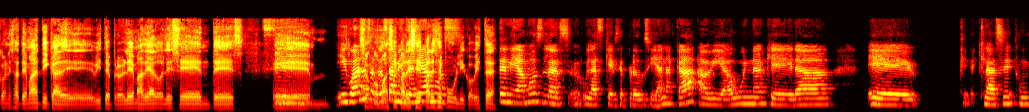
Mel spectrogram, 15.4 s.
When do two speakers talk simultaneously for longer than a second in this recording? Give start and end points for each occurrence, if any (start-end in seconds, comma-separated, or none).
5.4-6.7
